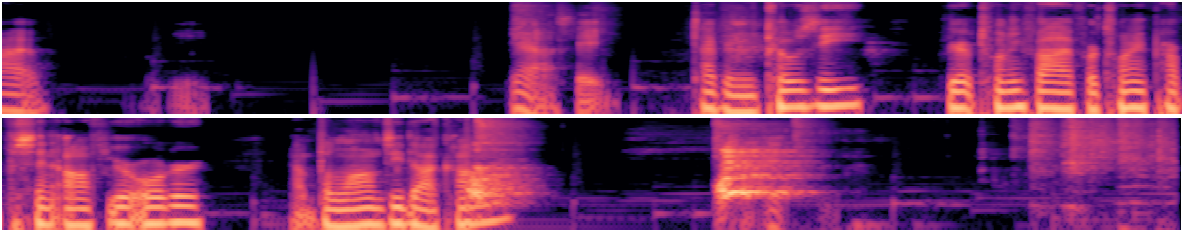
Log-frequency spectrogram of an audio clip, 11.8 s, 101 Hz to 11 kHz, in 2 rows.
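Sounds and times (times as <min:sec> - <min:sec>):
speech: 0:00.0 - 0:00.9, 0:02.6 - 0:08.6
loud sharp dog bark: 0:08.2 - 0:08.7, 0:09.5 - 0:10.1.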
